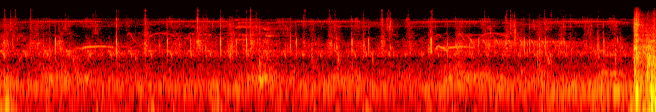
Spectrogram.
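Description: Quiet open-water ambience: scattered short whistled bird calls over a steady thin high tone, with faint clicks throughout. A sudden loud burst of noise comes right at the end.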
